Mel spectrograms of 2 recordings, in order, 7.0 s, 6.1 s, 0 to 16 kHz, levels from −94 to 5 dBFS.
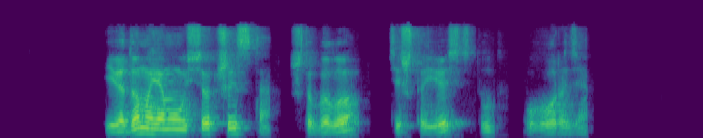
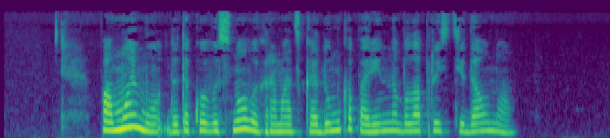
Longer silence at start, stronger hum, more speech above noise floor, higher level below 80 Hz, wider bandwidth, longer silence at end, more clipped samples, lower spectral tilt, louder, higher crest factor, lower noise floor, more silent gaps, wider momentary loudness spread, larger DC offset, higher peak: first, 1.05 s vs 0.6 s; neither; first, over 68 dB vs 54 dB; second, -70 dBFS vs -60 dBFS; second, 8.4 kHz vs 11.5 kHz; first, 1.15 s vs 0.95 s; neither; second, -3 dB/octave vs -6.5 dB/octave; second, -22 LUFS vs -16 LUFS; about the same, 20 dB vs 16 dB; first, under -90 dBFS vs -70 dBFS; first, 2.81-2.89 s, 3.72-3.89 s, 5.09-5.22 s vs none; first, 19 LU vs 13 LU; neither; second, -4 dBFS vs 0 dBFS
